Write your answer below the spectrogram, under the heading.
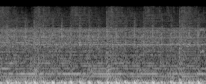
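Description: Heavy rock intro music: strummed electric guitar over a fast, driving low beat.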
